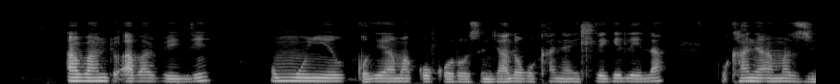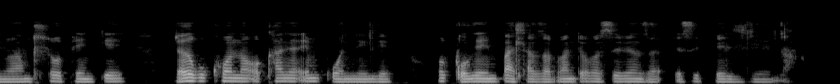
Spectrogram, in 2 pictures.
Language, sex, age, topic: North Ndebele, male, 36-49, health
